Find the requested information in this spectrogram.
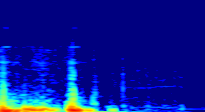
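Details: One heartbeat with a soft, low whooshing filling the gap between the first and second heart sounds: an innocent systolic ejection murmur.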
